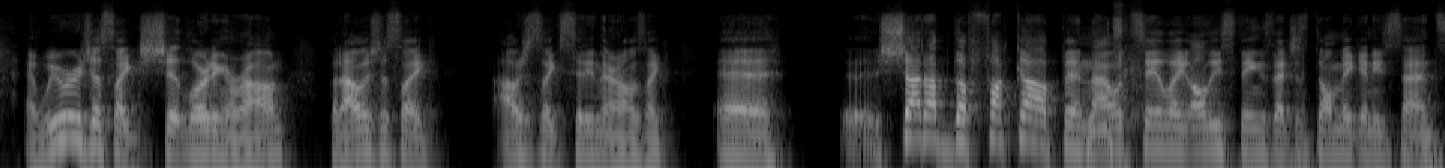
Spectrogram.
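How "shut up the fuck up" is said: put-on very high, slow, drawn-out European accent. Speaker recalls role-playing in VR chat with a Serbian player, in a put-on European accent. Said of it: "I think I'm gonna try a Euro accent".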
